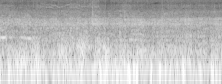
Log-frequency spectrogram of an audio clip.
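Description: Wind buffeting a moving phone's microphone: a loud, uneven low rumble.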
